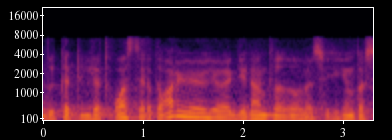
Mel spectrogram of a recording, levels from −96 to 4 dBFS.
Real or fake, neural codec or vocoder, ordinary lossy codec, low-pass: fake; codec, 16 kHz, 0.5 kbps, FunCodec, trained on Chinese and English, 25 frames a second; MP3, 48 kbps; 7.2 kHz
